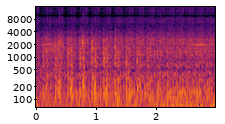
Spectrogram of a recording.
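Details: Maruti Suzuki Baleno petrol with check engine light, vibration and poor pickup: rough uneven idle with irregular stumbles as cylinder 4 fails to fire, from a faulty ignition coil.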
